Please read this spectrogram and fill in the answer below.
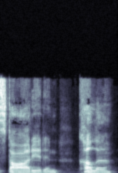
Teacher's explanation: You'll hear the non-rhotic pronunciation, started and color.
